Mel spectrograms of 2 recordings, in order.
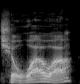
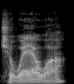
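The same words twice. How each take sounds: First: It is said with a Spanish-style pronunciation. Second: It is said with an Australian pronunciation.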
